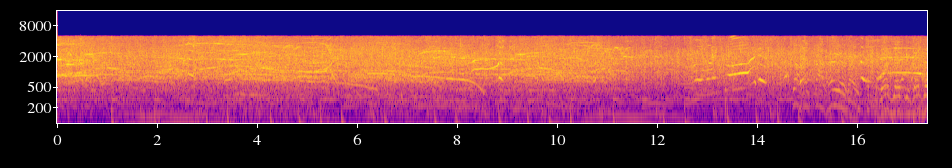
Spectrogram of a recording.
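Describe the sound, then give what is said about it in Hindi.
An audience cheers and claps steadily for the whole stretch, welcoming the real-life couple Amrita Rao and RJ Anmol; dense and loud, with scattered whoops and shouted voices rising over the applause and a low steady hum underneath. “please gave an energetic and warm welcome to Amrita Rao and आर्जन मोल”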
